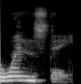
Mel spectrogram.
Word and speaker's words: Wednesday: las pronuncio todas cierto por ejemplo esa d no no suena mucho yo digo wednesday w wednesday w e n s solo son las que suenan wday error común decir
